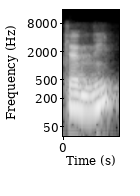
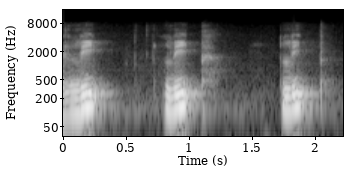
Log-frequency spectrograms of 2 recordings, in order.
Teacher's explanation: word final consonants in Korean uh tend to be always unreleased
